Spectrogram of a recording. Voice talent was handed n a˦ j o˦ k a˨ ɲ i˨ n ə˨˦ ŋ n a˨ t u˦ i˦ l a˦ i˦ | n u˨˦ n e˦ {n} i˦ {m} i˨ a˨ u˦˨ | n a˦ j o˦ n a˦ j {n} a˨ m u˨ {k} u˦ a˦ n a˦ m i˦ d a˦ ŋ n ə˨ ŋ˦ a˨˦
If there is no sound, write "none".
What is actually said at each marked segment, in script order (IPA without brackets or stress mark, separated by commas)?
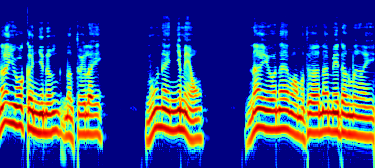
ɲ, m, m, t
